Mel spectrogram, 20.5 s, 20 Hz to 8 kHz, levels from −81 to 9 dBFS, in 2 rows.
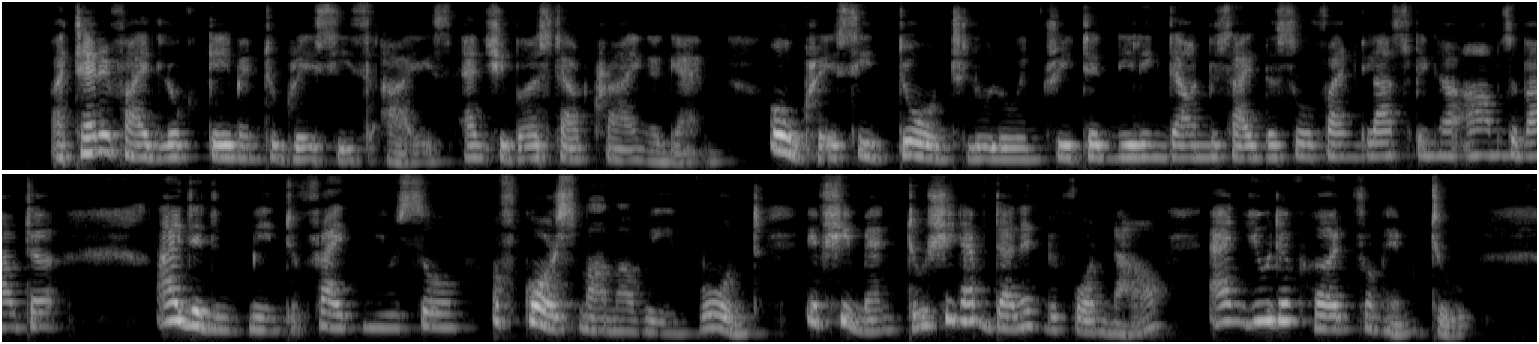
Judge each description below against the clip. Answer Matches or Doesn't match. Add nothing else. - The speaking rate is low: Doesn't match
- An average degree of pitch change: Matches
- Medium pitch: Matches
